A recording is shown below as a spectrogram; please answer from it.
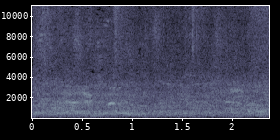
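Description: Many people talking at once in a crowd, a steady babble of voices, with a few brief high-pitched calls over it about half a second in.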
